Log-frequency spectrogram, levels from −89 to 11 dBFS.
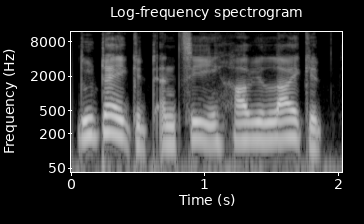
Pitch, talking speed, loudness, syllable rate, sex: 155 Hz, 265 wpm, -17 LUFS, 5.0 syllables/s, male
